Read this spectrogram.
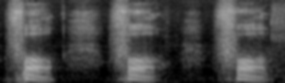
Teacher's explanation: শব্দের শেষে আর বা র থাকলে ব্রিটিশরা এটা কিন্তু উচ্চারণ করে না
